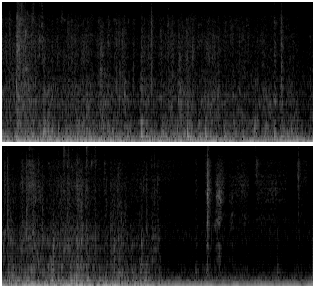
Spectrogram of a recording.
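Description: Off-road vehicle driving on a rough dirt trail: a steady low rumble with small knocks and rattles over it. The rumble changes suddenly about three-quarters of the way through.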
